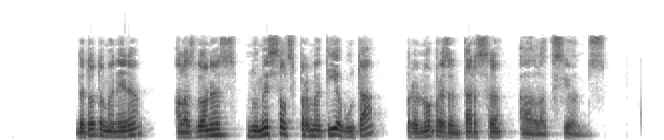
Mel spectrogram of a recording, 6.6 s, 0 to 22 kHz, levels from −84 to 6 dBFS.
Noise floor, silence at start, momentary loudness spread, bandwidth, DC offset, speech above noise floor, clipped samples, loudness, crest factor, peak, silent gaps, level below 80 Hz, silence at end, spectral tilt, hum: under -90 dBFS; 0.75 s; 11 LU; 8 kHz; under 0.1%; over 75 dB; under 0.1%; -16 LUFS; 16 dB; 0 dBFS; 1.59-1.75 s, 3.92-4.06 s; -54 dBFS; 0.6 s; -5 dB/octave; none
